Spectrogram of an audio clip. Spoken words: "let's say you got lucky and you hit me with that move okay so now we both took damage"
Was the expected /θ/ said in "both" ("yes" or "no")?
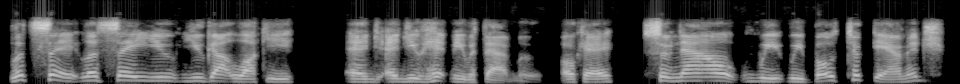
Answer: yes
